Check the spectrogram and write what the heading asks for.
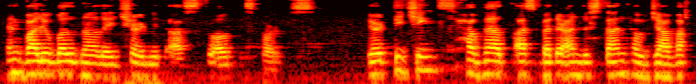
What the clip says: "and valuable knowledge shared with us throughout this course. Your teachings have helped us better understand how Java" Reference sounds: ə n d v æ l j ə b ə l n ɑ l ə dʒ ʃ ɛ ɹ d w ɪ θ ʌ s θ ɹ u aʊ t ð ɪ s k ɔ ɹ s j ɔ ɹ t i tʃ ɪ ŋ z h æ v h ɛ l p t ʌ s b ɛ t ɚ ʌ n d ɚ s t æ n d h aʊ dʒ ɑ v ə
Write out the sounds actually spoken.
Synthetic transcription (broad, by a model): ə n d v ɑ l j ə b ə l n ɑ l ə dʒ ʃ ɛ ɹ d w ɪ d ʌ s t ɹ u aʊ t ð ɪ s k ɔ ɹ s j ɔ ɹ t i tʃ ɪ ŋ s h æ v h ɛ l p t ʌ s b ɛ t ɚ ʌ n d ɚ s t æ n d h aʊ dʒ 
